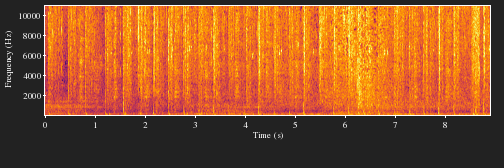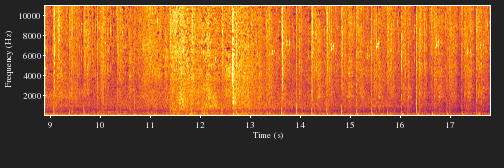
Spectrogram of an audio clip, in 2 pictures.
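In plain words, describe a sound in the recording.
Armoured footsteps clank steadily as a knight runs.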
